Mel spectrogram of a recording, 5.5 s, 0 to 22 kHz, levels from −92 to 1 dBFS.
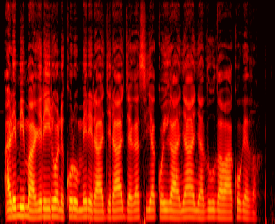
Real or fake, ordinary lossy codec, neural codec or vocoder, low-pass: real; none; none; none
